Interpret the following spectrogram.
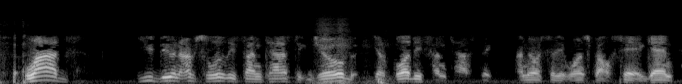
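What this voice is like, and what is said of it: Convincing Scottish accent. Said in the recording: “How great is that accent? ... an incredible Scottish accent ... That sounded legit”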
